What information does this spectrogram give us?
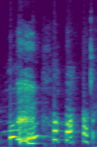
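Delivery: high cackling laugh at sister; laughing cry; shrill mocking laugh. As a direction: laugh at her face, high.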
